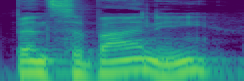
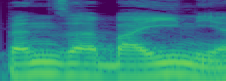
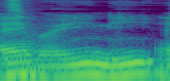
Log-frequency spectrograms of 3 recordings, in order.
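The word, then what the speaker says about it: Bensebaini: Ben Sabani, have I pronounced that right? – I don't know. I'm on parental leave. Ben Sabaini, I would say. – Ben Sabaini. – Yep.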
